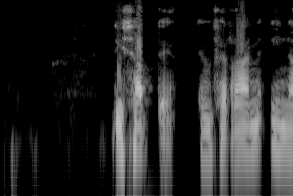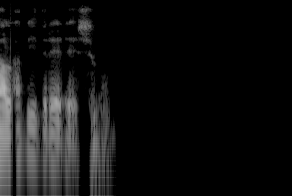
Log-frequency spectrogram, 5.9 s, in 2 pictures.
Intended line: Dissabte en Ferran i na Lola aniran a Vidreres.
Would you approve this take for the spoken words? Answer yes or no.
no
